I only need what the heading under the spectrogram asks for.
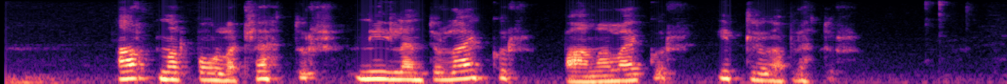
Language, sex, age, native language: Icelandic, female, 50-59, Icelandic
